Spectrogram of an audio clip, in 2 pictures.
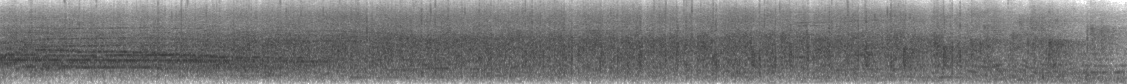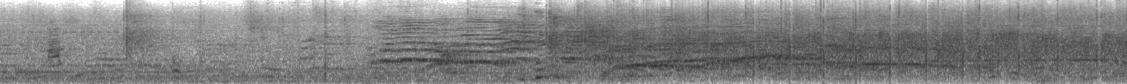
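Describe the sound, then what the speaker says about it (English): Big round of applause and cheering from a graduation ceremony crowd at Horizon Science Academy Toledo for the valedictorian, loud and sustained, dipping briefly before swelling again with whoops and voices mixed in. "Big round of applause for Mr."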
